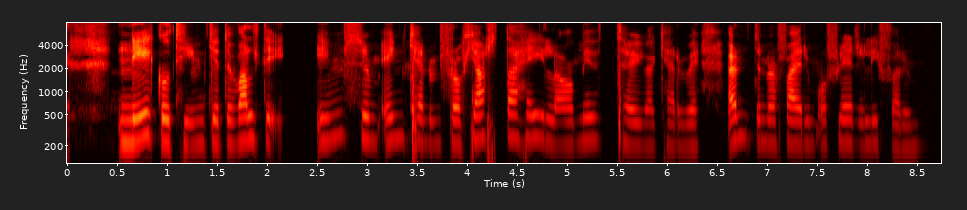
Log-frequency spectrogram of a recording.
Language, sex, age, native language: Icelandic, female, 18-19, Icelandic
